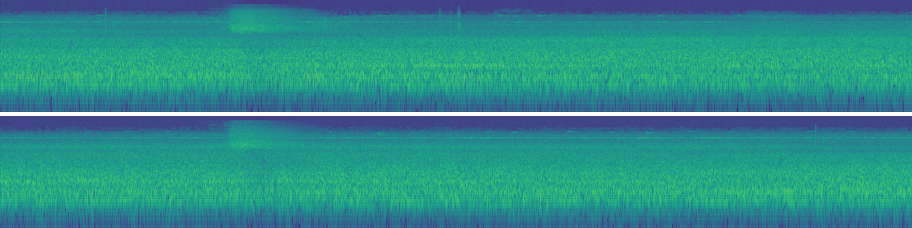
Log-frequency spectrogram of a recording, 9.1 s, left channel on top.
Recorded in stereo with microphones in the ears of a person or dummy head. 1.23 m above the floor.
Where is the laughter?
5° right (ahead or behind), 1.3 m; by 3.2 s 20° left (ahead or behind), 1.7 m.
